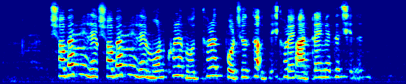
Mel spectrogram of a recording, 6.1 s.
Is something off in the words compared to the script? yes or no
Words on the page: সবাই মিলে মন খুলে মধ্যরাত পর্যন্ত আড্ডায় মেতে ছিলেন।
yes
